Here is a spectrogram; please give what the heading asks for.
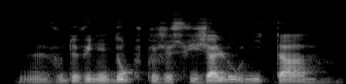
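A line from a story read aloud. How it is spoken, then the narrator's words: Whispered. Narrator (French): prononça tout bas Roland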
